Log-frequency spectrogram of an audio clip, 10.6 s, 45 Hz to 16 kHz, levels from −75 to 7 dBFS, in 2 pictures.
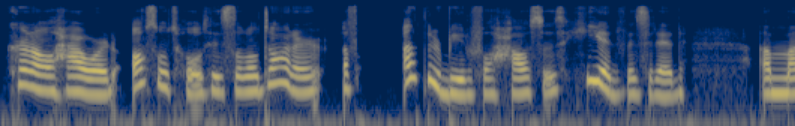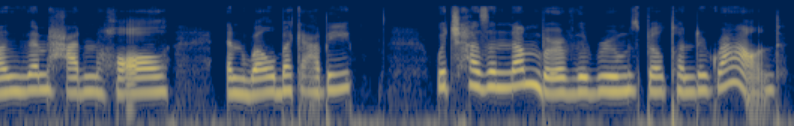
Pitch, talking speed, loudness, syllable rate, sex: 240 Hz, 175 wpm, -18 LUFS, 5.7 syllables/s, female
